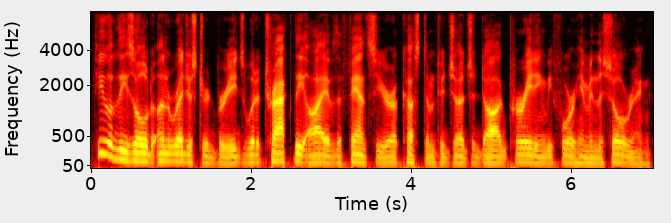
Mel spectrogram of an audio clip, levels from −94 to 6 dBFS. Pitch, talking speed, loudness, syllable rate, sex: 95 Hz, 215 wpm, -23 LUFS, 5.8 syllables/s, male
